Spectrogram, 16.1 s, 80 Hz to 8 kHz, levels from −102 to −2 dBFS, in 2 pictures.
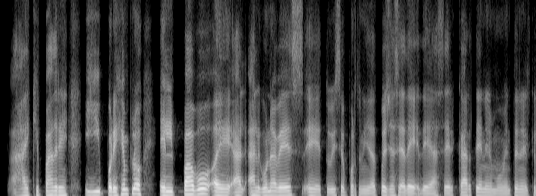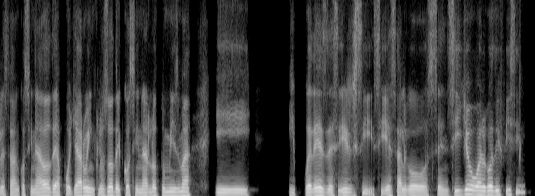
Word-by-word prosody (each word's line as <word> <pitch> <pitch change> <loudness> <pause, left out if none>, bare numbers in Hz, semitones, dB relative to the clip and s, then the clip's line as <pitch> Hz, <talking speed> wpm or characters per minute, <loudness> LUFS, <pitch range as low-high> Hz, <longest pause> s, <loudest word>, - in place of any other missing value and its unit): Ay, 140 +2 -4
qué 155 0 -7
padre. 150 0 +2 0.2
Y, 140 +1 +1
por 150 0 +3
ejemplo, 190 +5 +4 0.2
el 145 -2 +5
pavo, 175 +6 +6
eh, 135 -3 +4
¿a 140 - +2
alguna 145 +1 +1
vez, 155 +1 +2
eh, 130 -3 -1
tuviste 125 +2 -4
oportunidad, 120 -3 -4
pues, 155 -4 0
ya 125 0 -4
sea 125 0 0
de 120 -2 +1
de 115 -1 -1
acercarte 120 +4 -3
en 130 -2 -2
el 125 - -3
momento 115 +1 -5
en 130 - -2
el 120 -3 -5
que - - -9
lo 115 - -3
estaban 120 +2 -5
cocinando, 125 +3 -1
de 130 - +1
apoyar 125 +4 -2
o - - +3
incluso 130 +3 -1
de 135 -4 -2
cocinarlo 125 +2 -3
tú 140 -1 -4
misma? 140 +1 0 0.3
Y 120 -2 -1 0.5
y 120 - -9
¿puedes 130 +3 +1
decir 130 +2 -2
sí 120 -3 -5
sí - - -6
es 120 +2 -5
algo 125 -1 +1
sencillo 155 - -2
o 165 - +4
algo 165 +1 +3
difícil? 165 +10 -5
130 Hz, 185 wpm, -23 LUFS, 120-150 Hz, 0.5 s, pavo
